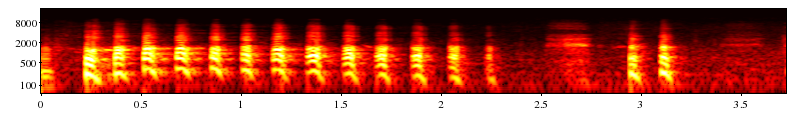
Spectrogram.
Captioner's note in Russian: Издатель смеется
